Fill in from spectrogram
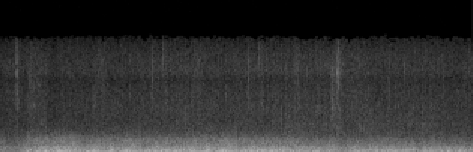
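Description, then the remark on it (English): Deep, sustained rumbling thunder from a late-afternoon monsoon storm in New Mexico rolls continuously for the whole stretch, loud and low, with a steady wash of rain hissing underneath. No one speaks. “The National Weather Service's description, abundant moisture, slow-moving storms, is music to the ears of New Mexicans, as is the late afternoon thunder.”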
